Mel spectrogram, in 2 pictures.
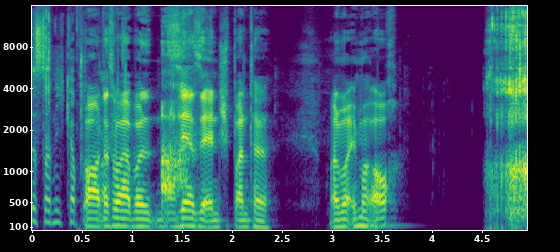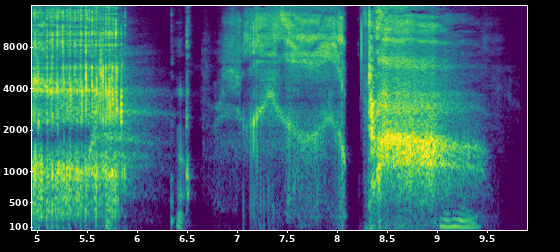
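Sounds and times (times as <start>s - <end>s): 
speech: 0.0s - 3.8s, 4.5s - 4.9s, 6.4s - 6.6s
noisy slurping gulps of water: 4.5s - 9.5s
loud breathy gasp: 5.7s - 7.3s, 8.3s - 9.7s.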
